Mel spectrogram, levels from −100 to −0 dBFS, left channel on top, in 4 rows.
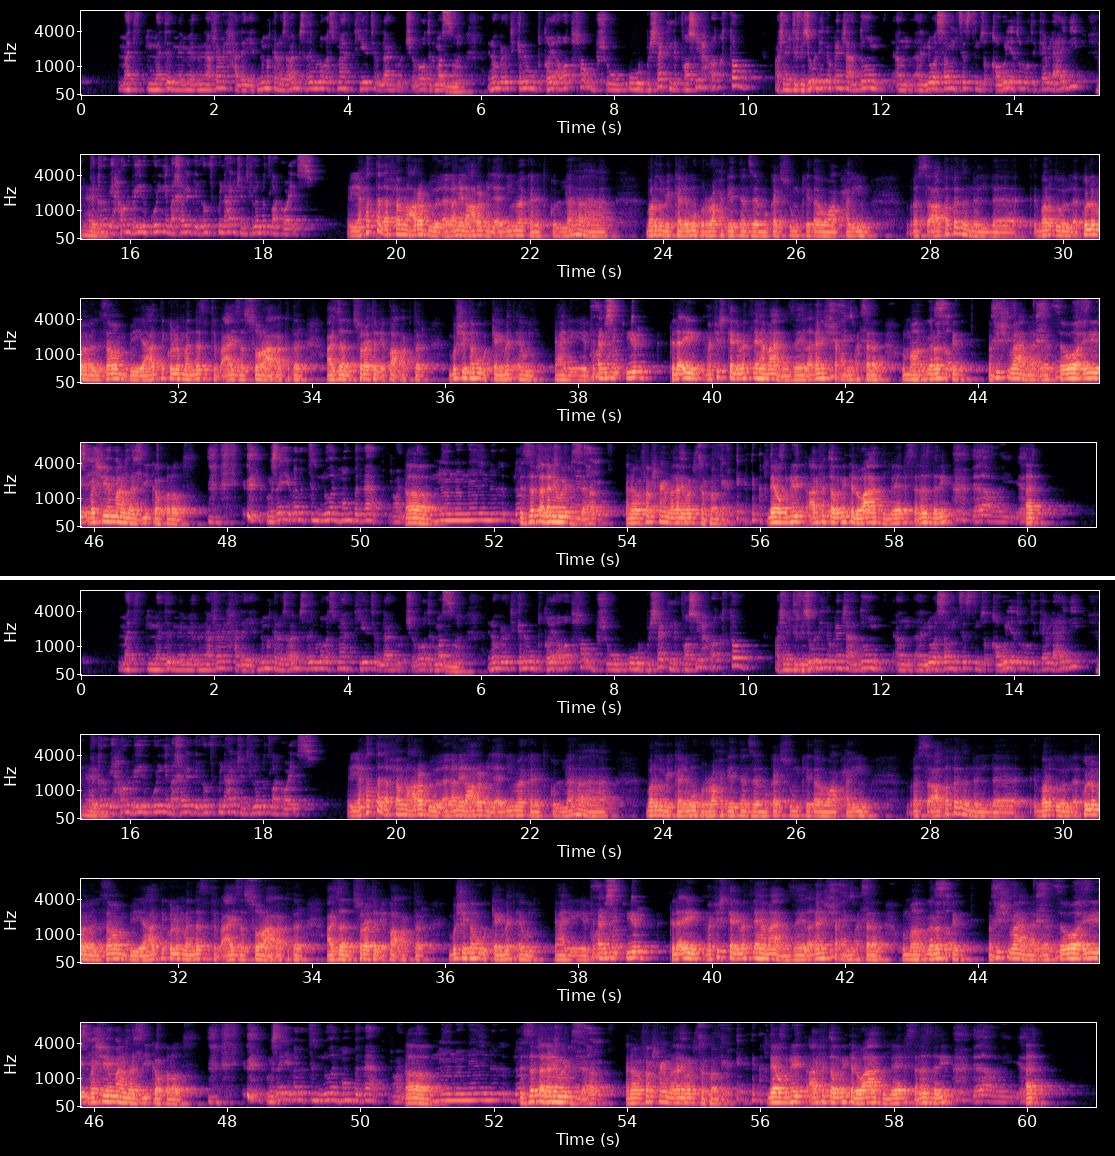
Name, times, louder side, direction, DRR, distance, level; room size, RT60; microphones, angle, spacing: voice 1, 0.6-10.1 10.4-15.0 15.4-18.7 38.1-38.6 41.7-42.4 43.2-43.7 44.2-46.8 47.7-52.7 53.2-53.6 54.8-56.1 57.0-57.2 58.9-60.1, equal, 25° left, 3 dB, 1.4 m, -37 dB
voice 2, 19.3-23.2 23.8-27.1 27.7-35.7 36.1-37.3 37.6-39.0 39.4-43.7 44.3-47.3 50.7-51.0 52.4-53.5 54.0-55.4 56.1-58.8 60.0-60.1, equal, 10° left, -1 dB, 0.8 m, -24 dB
9.3 x 8.3 x 3.7 m, 0.77 s
head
